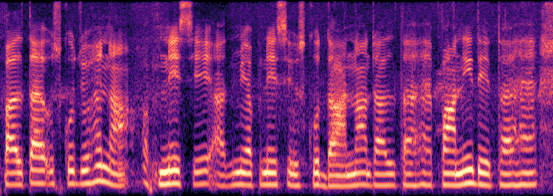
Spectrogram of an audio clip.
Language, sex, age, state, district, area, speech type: Urdu, female, 45-60, Bihar, Darbhanga, rural, spontaneous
